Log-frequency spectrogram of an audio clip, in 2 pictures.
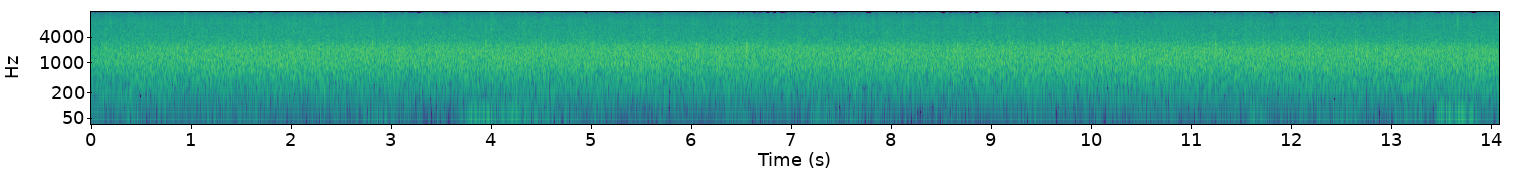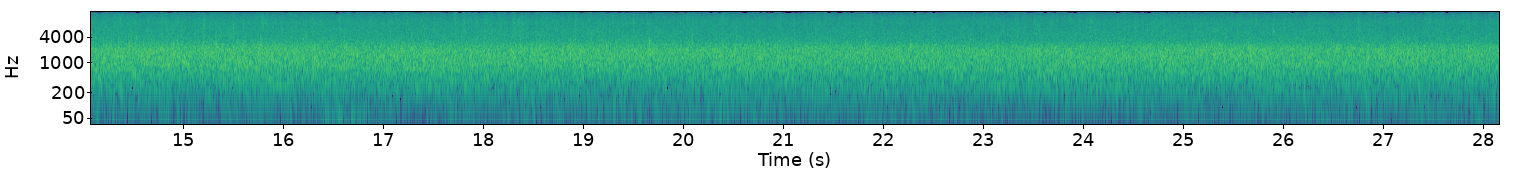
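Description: Concert audience applauding steadily: a dense, even ovation that has just broken out after the silence at the end of the performance.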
